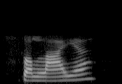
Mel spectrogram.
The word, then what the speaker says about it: Celaya: Rebecca Salaya with a C. – Could you spell that, please? – C-E-L-A-Y-A.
